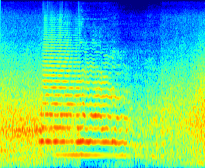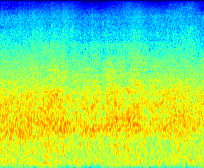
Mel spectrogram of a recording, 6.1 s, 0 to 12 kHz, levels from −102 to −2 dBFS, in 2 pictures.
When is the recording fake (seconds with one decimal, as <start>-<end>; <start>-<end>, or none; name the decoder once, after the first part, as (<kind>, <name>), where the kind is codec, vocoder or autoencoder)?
1.2-2.4 (codec, SNAC); 3.6-5.6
